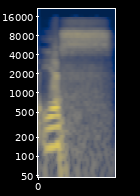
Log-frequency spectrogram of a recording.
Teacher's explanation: Sin punya sifat namanya hamas, alirkan nafasnya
